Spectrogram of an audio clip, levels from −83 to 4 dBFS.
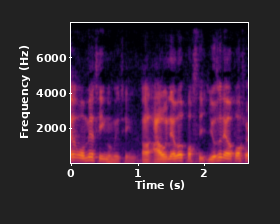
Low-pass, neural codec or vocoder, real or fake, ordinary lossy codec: none; codec, 16 kHz, 2 kbps, FunCodec, trained on LibriTTS, 25 frames a second; fake; none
